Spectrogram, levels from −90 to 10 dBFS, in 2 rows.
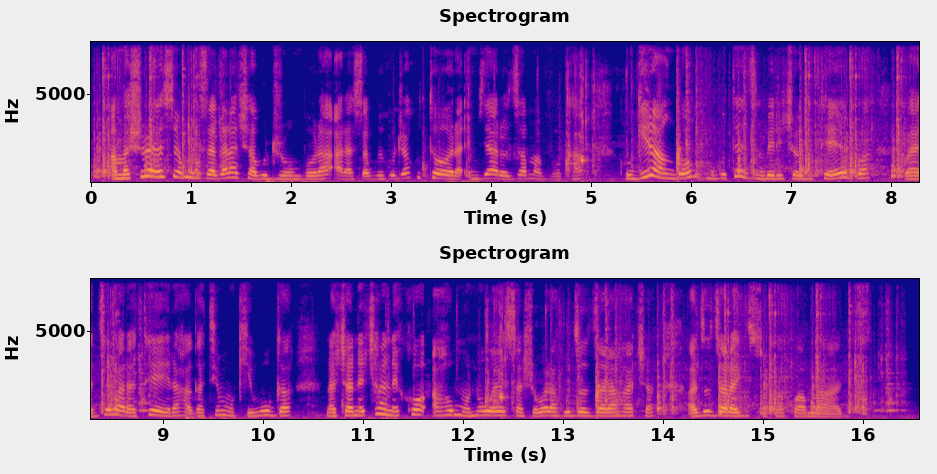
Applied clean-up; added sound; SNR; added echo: none; Coin (dropping); 10 dB; none.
